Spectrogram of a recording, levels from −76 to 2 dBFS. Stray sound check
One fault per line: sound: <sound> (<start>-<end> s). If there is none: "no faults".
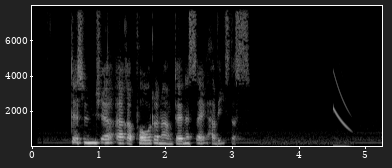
sound: chirp (4.5-4.8 s)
